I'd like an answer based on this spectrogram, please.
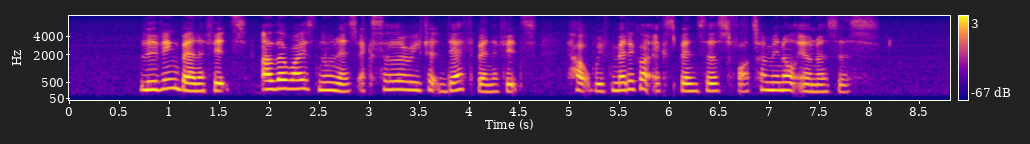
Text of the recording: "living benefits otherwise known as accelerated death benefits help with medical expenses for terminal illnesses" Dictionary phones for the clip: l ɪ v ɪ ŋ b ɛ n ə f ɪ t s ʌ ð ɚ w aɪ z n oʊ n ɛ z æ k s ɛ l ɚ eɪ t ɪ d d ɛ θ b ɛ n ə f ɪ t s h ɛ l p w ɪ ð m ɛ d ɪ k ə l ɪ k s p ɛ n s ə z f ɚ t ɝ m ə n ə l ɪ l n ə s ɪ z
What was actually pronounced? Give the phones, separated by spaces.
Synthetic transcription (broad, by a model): l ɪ v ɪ ŋ b ɛ n ə f ɪ t s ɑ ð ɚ w aɪ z n oʊ n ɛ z æ k s ɛ l ɚ eɪ t ɪ d d ɛ θ b ɛ n ə f ɪ t s h ɛ l p w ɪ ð m ɛ d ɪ k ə l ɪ k s p ɛ n s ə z f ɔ t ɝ m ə n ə l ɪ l n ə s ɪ s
